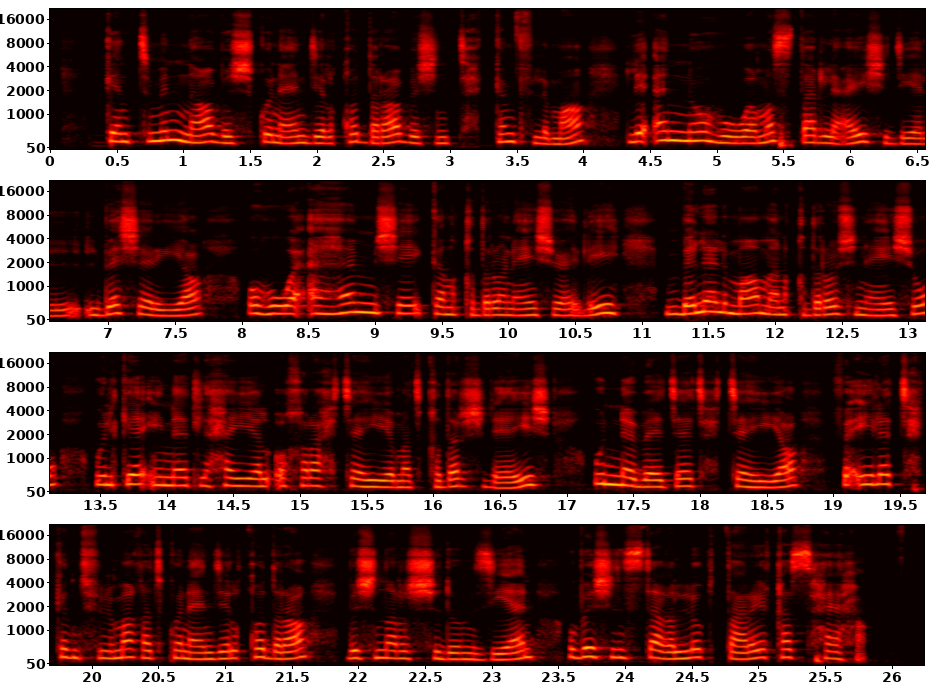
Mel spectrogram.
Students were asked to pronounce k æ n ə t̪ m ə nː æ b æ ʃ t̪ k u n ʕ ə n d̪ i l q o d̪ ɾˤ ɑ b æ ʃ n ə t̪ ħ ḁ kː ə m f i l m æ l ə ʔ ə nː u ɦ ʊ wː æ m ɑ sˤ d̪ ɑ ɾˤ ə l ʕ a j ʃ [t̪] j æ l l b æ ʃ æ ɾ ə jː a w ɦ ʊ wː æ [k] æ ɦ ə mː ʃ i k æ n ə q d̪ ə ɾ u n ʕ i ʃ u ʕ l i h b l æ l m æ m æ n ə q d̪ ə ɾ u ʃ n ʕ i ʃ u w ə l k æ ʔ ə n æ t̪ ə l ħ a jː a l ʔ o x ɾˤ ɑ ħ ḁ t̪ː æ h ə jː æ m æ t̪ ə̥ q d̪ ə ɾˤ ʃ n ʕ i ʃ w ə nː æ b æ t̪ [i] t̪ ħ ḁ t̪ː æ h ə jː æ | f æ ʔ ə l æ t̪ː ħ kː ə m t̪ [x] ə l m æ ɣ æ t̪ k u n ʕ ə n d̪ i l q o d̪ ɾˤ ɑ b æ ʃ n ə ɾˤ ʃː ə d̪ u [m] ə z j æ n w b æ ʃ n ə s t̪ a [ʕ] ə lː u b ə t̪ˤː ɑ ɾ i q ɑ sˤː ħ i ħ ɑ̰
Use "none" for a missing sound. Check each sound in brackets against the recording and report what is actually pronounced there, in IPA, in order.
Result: d̪, ʔ, æ, f, m, ɣ

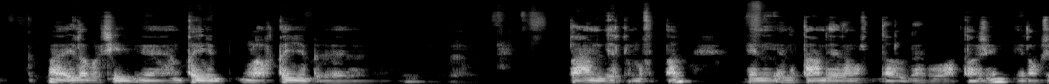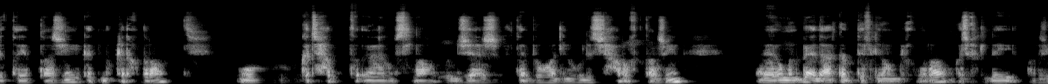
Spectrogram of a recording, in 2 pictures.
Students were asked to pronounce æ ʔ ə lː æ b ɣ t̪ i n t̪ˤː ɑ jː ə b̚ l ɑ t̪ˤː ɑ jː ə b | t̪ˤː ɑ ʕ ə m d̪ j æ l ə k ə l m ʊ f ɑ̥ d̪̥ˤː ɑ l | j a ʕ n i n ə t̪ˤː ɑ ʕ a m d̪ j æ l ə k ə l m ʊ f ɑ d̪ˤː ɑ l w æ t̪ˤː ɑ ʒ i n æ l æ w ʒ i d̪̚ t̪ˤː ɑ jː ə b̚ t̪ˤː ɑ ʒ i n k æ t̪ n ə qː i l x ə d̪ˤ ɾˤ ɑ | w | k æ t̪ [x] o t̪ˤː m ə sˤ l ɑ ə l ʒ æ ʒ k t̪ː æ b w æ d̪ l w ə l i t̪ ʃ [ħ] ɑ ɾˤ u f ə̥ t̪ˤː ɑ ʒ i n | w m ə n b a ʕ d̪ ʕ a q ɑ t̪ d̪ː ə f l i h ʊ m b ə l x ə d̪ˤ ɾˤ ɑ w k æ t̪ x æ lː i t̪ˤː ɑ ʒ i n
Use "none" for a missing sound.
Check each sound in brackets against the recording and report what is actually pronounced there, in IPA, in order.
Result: ħ, ħ

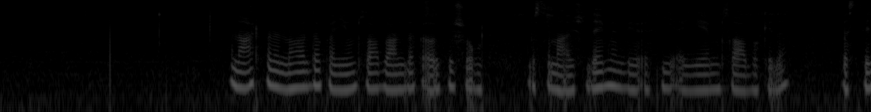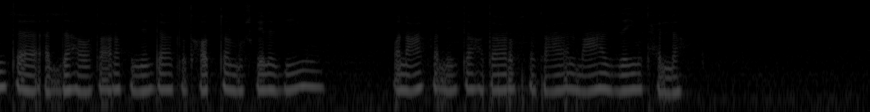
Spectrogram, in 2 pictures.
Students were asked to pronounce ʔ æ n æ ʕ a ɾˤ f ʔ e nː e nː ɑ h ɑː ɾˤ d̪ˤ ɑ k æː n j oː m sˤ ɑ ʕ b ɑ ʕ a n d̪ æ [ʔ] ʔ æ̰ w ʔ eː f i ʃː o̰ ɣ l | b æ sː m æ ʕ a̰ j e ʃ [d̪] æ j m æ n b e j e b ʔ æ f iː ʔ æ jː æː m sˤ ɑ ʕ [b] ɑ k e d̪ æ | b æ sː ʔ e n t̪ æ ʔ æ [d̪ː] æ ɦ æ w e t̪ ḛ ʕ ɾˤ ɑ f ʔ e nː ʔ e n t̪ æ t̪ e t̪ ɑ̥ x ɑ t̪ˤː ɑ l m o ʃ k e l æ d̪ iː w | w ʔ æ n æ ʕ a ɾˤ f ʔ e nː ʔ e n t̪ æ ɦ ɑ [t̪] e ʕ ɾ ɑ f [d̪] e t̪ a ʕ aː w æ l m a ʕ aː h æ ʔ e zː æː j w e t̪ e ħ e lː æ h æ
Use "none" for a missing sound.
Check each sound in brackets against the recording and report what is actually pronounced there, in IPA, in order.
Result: k, d̪, b, d̪ː, t̪, t̪

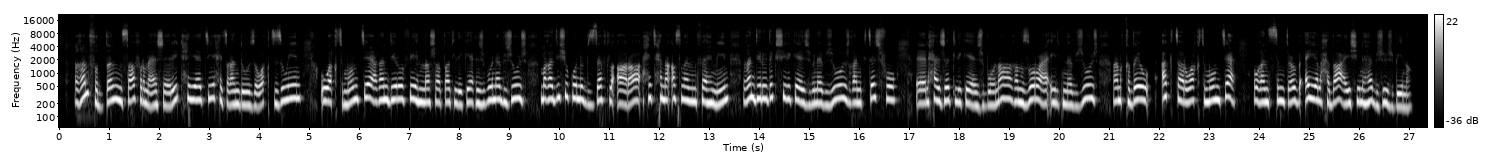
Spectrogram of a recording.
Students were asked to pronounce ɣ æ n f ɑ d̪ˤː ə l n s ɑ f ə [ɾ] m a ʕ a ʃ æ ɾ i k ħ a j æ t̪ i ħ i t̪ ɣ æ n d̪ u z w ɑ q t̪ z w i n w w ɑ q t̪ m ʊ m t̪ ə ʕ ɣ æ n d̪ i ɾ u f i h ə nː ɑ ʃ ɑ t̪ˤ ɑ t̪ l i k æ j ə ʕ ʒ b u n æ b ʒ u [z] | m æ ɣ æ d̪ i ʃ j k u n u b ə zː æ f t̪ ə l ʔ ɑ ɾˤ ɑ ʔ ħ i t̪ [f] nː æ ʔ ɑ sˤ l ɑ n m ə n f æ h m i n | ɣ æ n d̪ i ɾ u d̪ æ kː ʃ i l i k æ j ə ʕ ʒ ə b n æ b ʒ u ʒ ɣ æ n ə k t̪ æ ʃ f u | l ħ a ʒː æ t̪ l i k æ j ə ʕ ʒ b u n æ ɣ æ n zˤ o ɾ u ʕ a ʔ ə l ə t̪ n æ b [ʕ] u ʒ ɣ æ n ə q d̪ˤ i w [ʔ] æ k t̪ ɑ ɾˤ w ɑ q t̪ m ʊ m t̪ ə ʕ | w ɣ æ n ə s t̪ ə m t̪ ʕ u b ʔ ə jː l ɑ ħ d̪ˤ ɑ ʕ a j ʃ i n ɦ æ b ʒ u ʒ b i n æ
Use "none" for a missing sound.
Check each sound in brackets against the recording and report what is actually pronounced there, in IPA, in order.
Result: ɾ, ʒ, ħ, ʒ, ʔ

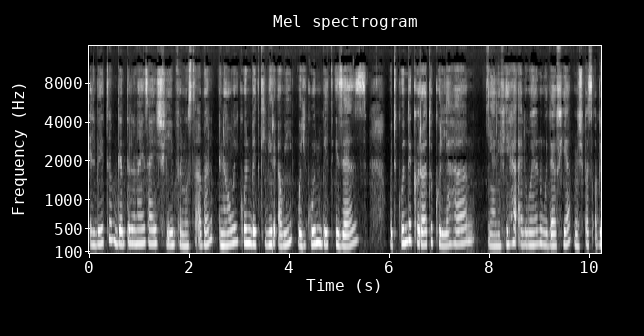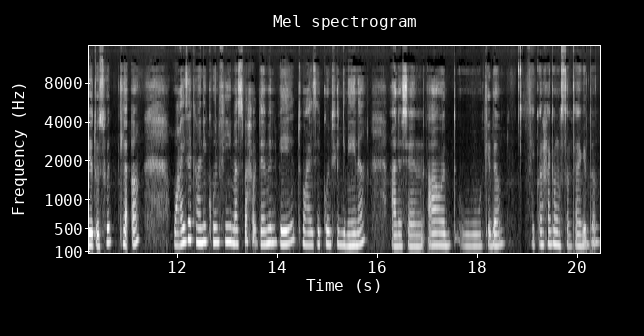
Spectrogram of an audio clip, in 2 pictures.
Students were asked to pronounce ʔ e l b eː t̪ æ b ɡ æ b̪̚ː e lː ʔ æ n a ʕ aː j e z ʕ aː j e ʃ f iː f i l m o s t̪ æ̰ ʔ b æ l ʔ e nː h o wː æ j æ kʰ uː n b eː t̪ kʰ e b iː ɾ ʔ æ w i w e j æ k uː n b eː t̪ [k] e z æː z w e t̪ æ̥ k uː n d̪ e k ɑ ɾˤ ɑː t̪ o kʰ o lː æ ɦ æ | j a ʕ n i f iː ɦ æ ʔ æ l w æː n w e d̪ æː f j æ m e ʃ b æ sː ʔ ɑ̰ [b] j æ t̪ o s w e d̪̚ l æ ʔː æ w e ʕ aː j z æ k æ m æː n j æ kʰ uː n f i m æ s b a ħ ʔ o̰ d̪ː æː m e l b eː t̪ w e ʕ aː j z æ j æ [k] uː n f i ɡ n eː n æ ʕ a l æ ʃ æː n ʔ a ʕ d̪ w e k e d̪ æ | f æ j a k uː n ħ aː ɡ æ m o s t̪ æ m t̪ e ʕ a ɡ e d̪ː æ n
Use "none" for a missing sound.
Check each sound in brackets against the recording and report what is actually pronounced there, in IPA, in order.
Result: ʔ, b, k

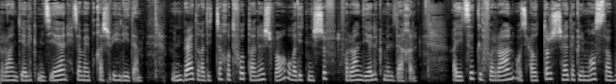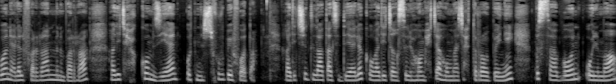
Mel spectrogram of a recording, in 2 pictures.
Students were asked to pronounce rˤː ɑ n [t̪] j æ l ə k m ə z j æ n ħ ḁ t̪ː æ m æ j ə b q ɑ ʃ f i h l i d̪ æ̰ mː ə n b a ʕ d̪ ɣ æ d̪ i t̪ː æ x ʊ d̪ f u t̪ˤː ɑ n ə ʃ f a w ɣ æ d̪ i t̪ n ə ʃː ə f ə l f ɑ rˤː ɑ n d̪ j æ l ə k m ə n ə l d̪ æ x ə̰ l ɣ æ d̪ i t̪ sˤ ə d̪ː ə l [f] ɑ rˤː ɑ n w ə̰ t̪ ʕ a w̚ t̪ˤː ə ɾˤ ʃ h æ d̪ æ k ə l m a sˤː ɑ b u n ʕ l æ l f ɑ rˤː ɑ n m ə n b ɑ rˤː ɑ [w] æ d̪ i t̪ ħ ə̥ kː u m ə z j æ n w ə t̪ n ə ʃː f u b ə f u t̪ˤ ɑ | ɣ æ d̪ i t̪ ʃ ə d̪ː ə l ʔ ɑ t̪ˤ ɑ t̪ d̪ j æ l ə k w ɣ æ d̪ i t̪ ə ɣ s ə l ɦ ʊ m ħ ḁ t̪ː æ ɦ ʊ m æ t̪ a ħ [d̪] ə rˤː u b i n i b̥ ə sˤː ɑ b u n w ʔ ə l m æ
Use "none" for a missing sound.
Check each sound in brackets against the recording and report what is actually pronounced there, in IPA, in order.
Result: d̪, f, ɣ, t̪

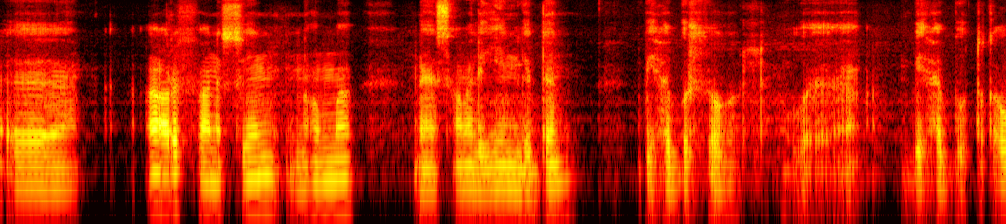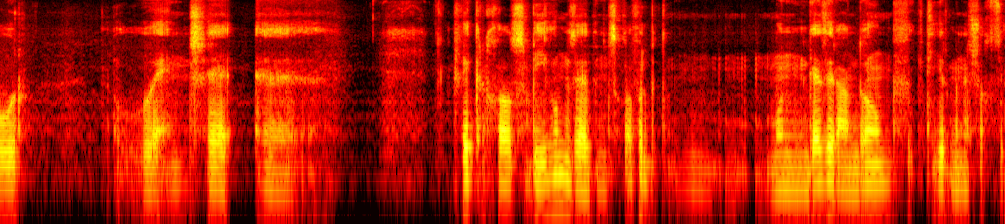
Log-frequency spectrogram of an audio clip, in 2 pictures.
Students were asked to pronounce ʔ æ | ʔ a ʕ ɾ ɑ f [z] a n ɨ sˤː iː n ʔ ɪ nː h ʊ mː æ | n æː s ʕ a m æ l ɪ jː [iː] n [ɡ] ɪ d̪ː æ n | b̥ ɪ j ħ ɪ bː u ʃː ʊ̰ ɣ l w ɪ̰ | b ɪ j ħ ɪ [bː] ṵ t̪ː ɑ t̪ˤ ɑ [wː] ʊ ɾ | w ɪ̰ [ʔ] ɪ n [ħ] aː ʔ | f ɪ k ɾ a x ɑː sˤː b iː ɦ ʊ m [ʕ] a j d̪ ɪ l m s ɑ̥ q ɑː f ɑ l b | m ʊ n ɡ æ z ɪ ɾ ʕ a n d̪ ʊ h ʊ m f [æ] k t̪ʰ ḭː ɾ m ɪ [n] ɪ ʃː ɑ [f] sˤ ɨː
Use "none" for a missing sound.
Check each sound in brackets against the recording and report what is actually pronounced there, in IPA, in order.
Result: ʕ, iː, ɡ, bː, wː, ʔ, ʃ, z, i, n, x

